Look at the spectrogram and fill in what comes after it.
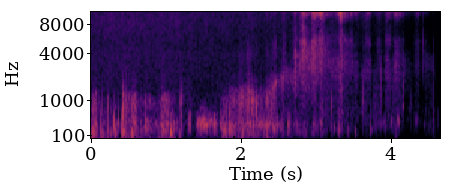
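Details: Long low gurgling and bubbling rumble, fading out near the end: ordinary stomach growling.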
